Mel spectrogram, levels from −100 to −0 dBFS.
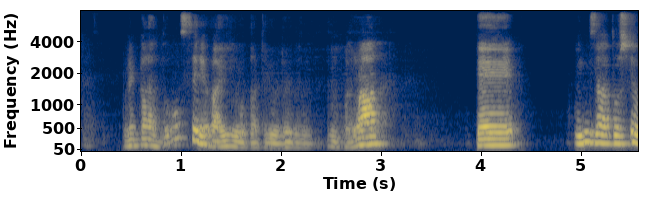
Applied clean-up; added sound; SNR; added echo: neural mask model DeepFilterNet 3.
